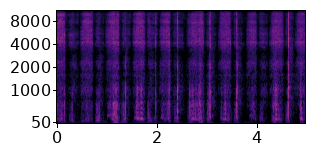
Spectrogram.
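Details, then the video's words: Asleep and snoring, Spaghetti, a two-month-old female Olde English Bulldogge in exotic blue merle tri. Soft, deep, snuffling breaths come about twice a second, each a brief low rasp, with a slight grunt on some exhales. "OLDE ENGLISH BULLDOG SNORES WHILE SLEEPING"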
